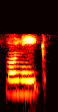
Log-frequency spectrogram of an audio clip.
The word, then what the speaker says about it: Monique: You can find me on Facebook, Cheyenne Monique, Cheyenne, S-H-I-A-N-N-E, Monique, M-O-N-I-Q-U-E.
